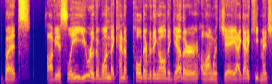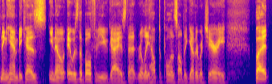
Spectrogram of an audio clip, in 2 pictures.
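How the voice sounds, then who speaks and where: A man's voice: on the low side, fairly bright tone, dry recording, clean studio sound. A man hosting an interview in a conversational style, explaining at length as he works toward his questions. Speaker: interview show host.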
